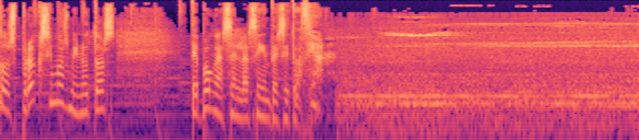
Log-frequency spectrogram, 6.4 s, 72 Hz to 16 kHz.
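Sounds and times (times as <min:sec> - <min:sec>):
speech: 0:00.0 - 0:04.0
train rumbling at a railway station: 0:03.3 - 0:06.3
dense mechanical hum: 0:03.4 - 0:06.3
thin high metallic squeal of train wheels: 0:03.4 - 0:06.3.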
